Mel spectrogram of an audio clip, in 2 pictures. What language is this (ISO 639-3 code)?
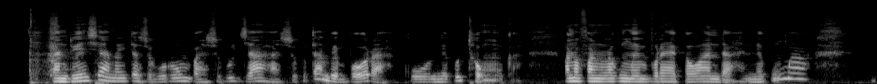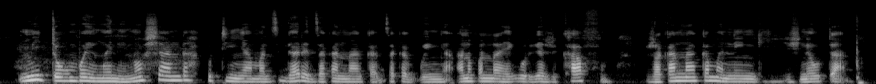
ndc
